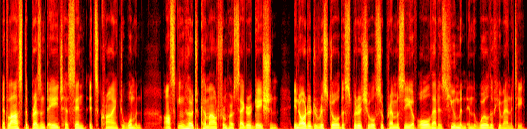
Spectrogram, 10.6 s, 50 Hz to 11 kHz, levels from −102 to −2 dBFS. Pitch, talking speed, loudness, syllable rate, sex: 100 Hz, 205 wpm, -20 LUFS, 5.7 syllables/s, male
